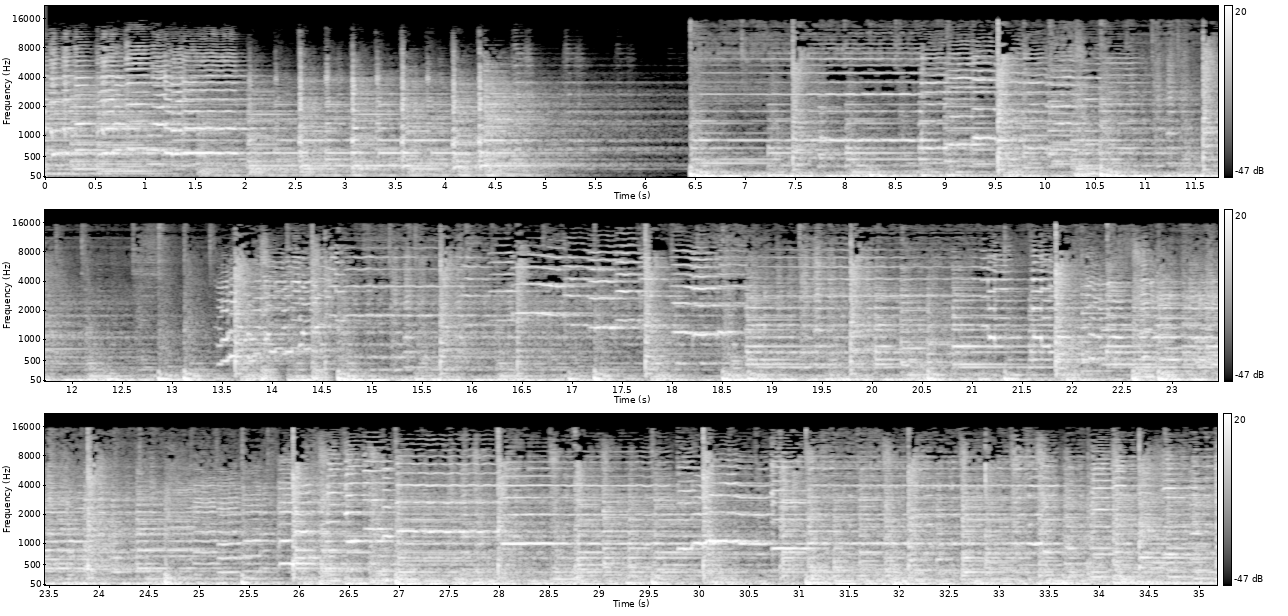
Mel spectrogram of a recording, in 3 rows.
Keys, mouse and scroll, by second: 0.1-2.0 drag, 2.1 click, 3.2 click, 4.2 click, 4.9 click, 6.4 click, 7.8 click, 9.2 click, 10.2 click, 11.5 3, 12.0-13.0 drag, 13.0 4, 13.4 0, 14.6 click, 15.9 click, 17.2 click, 18.3 5, 19.1 click, 20.6 click, 21.7 7, 22.6 click, 24.1 click, 25.5 click, 28.1 click, 29.1 click, 32.1 6, 33.2 click, 33.7 click, 34.3 6, 34.9 click.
